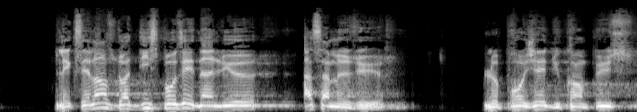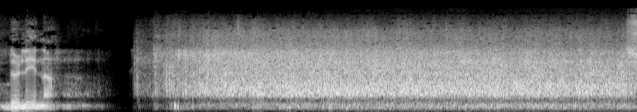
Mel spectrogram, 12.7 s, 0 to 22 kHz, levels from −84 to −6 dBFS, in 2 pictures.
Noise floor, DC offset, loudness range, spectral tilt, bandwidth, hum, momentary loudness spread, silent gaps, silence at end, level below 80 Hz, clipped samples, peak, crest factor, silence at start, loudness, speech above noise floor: -76 dBFS; under 0.1%; 4 LU; -4 dB/octave; 14 kHz; none; 8 LU; none; 0 s; -48 dBFS; under 0.1%; -4 dBFS; 12 dB; 0.55 s; -14 LUFS; 62 dB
